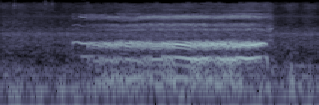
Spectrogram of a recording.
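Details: Pet red fox Alisa, sleepy after waking and cuddling nose to nose before going for a walk, lets out one steady, squeaky whine lasting just over a second, slightly rising at the end, in a quiet room.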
